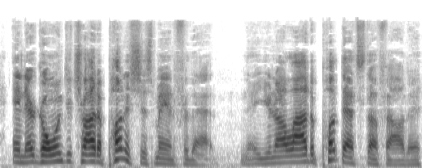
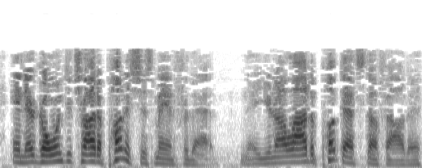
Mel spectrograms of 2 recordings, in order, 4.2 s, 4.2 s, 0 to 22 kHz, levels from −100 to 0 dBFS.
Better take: first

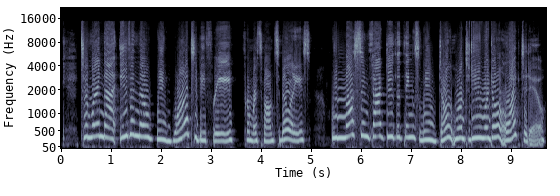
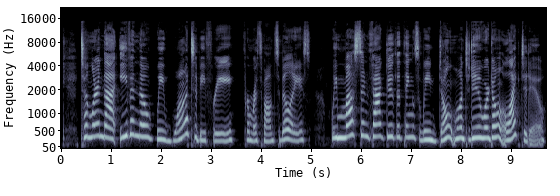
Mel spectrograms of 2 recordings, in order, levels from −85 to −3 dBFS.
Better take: second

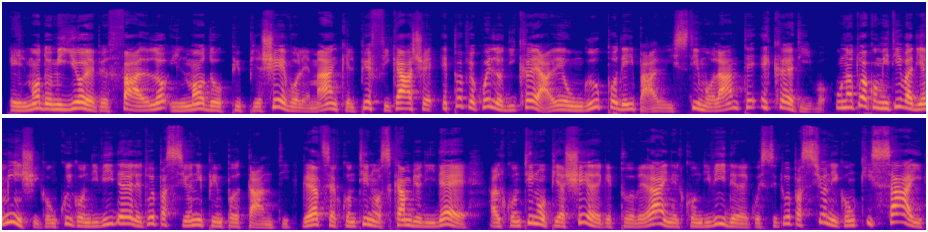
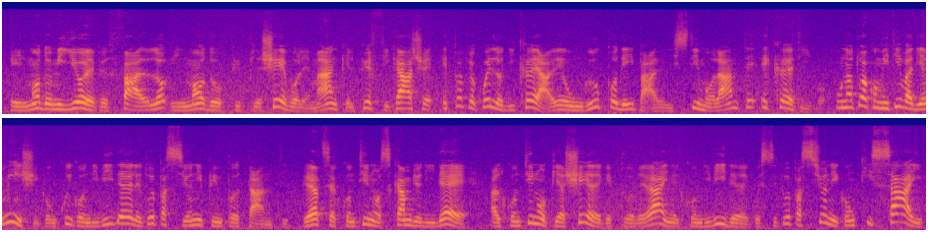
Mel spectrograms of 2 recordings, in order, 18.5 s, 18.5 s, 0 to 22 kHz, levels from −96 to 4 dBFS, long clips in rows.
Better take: first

